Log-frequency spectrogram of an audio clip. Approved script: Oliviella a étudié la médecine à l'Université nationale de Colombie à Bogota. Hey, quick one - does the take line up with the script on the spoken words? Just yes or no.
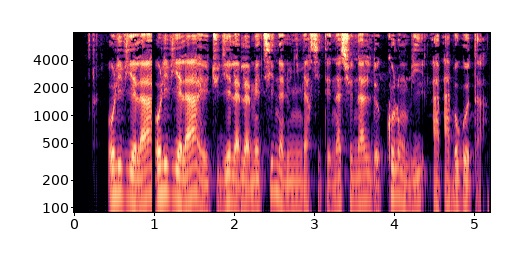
no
